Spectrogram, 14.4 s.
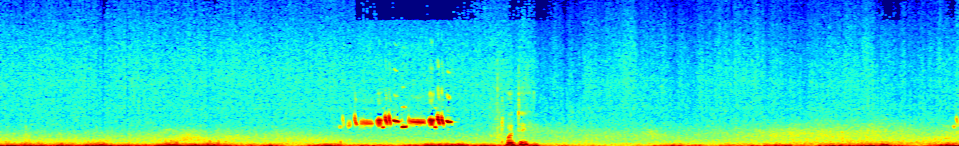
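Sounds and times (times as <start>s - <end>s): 
strong wind buffeting the microphone: 0.0s - 14.3s
bird chirping: 5.1s - 6.9s, 14.2s - 14.3s
speech: 7.6s - 8.2s.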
